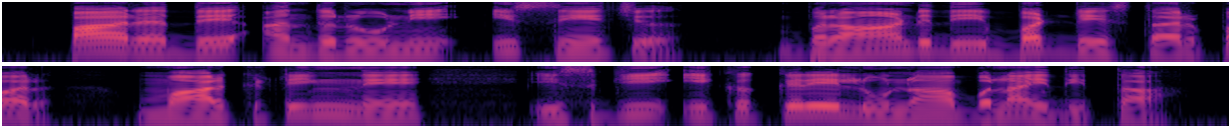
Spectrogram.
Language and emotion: Dogri, neutral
